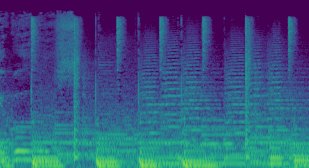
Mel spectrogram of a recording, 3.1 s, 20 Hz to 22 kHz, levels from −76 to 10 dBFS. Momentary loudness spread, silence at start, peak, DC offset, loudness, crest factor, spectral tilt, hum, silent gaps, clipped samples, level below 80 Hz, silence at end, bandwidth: 3 LU; 0 s; 0 dBFS; under 0.1%; -16 LUFS; 14 dB; -6 dB/octave; none; none; under 0.1%; -20 dBFS; 0 s; 17.5 kHz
